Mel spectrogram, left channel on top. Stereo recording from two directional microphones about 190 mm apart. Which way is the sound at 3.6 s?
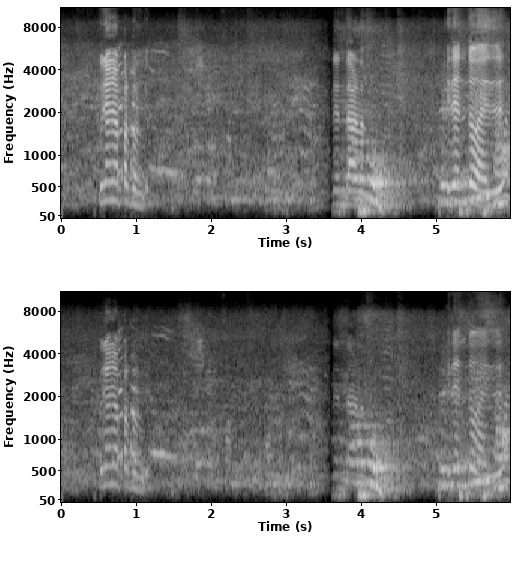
35° left (ahead or behind).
